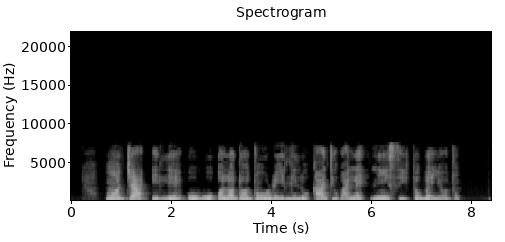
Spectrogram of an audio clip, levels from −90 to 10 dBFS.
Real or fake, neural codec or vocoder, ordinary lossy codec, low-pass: real; none; AAC, 32 kbps; 7.2 kHz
